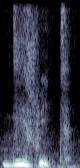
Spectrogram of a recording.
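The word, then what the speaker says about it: dix: Diz o 10 sozinho em francês, quando junta com uma palavra com som de vogal, já que esse with, o h não tem som, então fica dis.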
